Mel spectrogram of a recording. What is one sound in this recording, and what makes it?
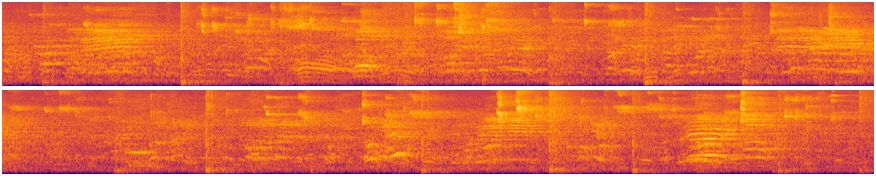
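Young men shout and call out across a large echoing gym.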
